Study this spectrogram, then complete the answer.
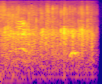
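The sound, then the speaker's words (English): An audience gives God a hand clap during a morning church service, a dense wash of many hands with no clear beat, holding at a fairly loud level for about a second and a half before stopping abruptly. “Come on, let's give God a hand clap this morning.”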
